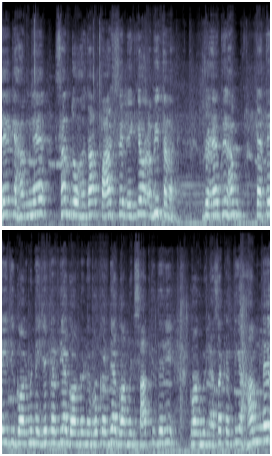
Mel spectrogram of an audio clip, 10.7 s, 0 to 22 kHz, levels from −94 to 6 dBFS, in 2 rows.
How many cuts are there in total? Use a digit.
0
